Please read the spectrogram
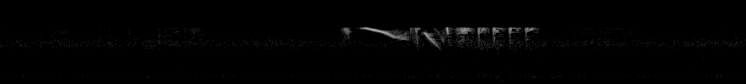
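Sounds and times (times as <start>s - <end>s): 
bananaquit song with slurred whistle and sizzling chips: 3.4s - 5.4s.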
